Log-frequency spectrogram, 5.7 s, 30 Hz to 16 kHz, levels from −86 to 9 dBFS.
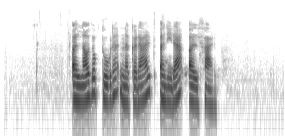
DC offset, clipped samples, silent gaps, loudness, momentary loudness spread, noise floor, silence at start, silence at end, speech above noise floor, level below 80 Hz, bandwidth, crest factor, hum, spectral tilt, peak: under 0.1%; under 0.1%; none; -22 LUFS; 5 LU; -70 dBFS; 1.45 s; 1.4 s; 48 dB; -72 dBFS; 6.6 kHz; 22 dB; none; -8.5 dB/octave; -2 dBFS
